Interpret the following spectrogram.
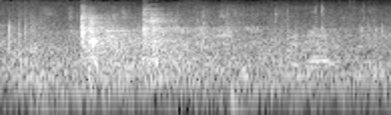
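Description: Ice hockey rink sound: voices of players and spectators echoing in the arena over skates and sticks on the ice, with two short, sharp noises about half a second and a second in.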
